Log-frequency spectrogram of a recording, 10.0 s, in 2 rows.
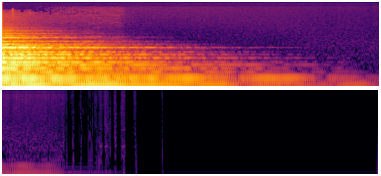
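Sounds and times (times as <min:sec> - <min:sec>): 
liturgical singing: 0:00.0 - 0:01.5.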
